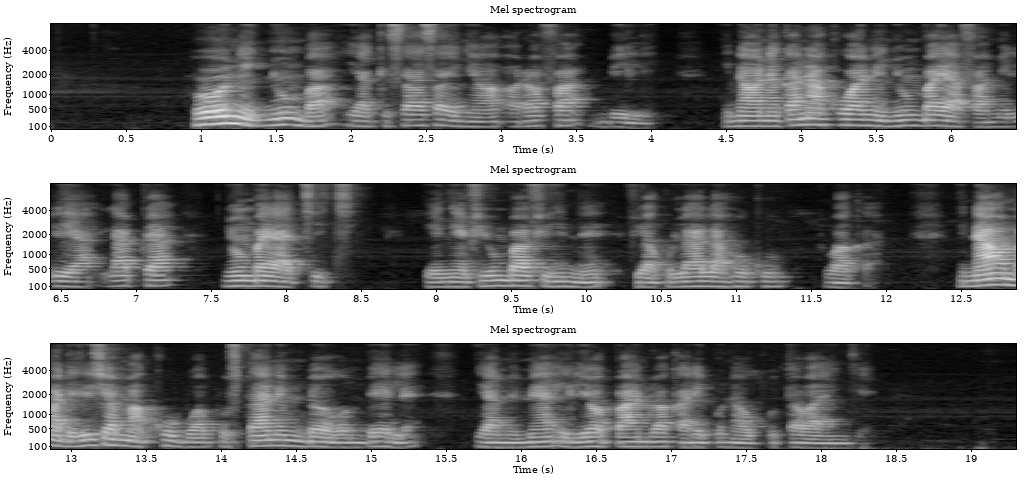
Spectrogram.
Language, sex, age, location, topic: Swahili, male, 50+, Nairobi, finance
